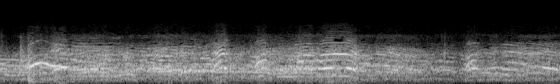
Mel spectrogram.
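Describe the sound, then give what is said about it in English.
A large crowd of people in Boston chatters and murmurs steadily below an open window, many overlapping voices forming a loud, continuous babble with occasional louder calls rising above the din. “Master Chairman, may I announce that to the crowd below?”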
